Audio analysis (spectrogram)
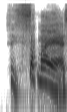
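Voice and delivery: very slow, stretched-out, loud high yell. Retelling getting yelled at for shouting in a public place, re-enacting own loud yell. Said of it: "I got yelled at Friday for yelling that out".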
